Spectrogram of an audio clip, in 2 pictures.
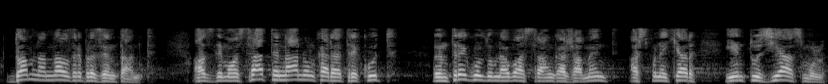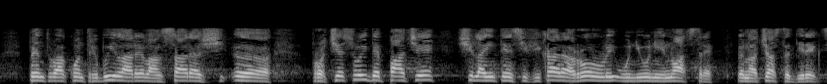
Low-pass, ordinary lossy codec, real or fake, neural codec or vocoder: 5.4 kHz; none; real; none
